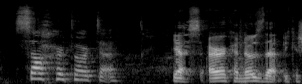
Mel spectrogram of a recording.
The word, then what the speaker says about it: Sachertorte: things like that and this dessert is actually pronounced sahar torta yes erica knows that because she asked her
